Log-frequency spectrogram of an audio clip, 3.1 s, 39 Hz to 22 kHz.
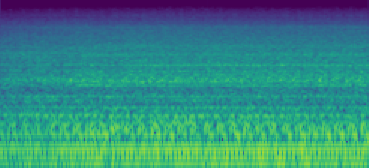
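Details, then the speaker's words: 2006 Ford Explorer V6 idling after battery terminal connector replacement: steady, even low idle with no knocks, misses or ticks; running smoothly and healthy. "like a kitten. Running like a sewing machine."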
